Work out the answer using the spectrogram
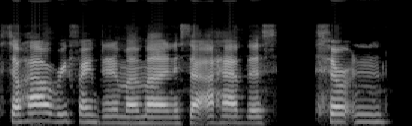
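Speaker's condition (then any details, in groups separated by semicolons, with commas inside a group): ALS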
